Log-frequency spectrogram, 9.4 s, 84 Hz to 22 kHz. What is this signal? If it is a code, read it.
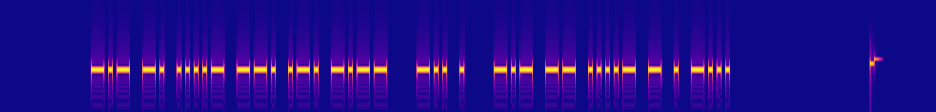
Morse code, heard as a keyed tone, about 28 wpm, 700 Hz. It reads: KN4GRY DE KM4TEB
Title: USA Callsign DE Callsign 28wpm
